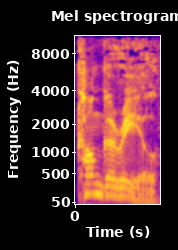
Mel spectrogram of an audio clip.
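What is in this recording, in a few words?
"conger eel", British English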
